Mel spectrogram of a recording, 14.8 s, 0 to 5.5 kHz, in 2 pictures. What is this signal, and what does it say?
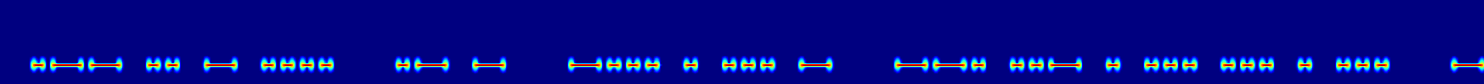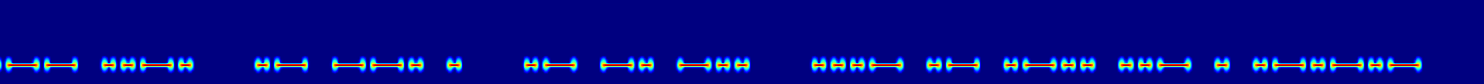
Morse code, heard as a keyed tone, about 25 wpm, 600 Hz. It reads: WITH AT BEST GUESSES OF AGE AND VALUE.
